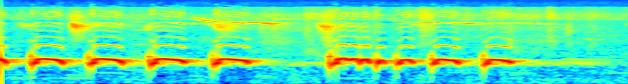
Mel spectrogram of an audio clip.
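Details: Local Javanese zebra dove singing vigorously in breeding mood, used to provoke a rival: fast runs of soft, mid-pitched arched coo notes, about eight in quick succession, broken by a short pause, with no other sounds.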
